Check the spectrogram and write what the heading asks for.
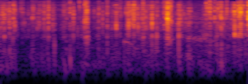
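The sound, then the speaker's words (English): A bag of Sour Patch Kids candy crinkles into a microphone, a steady run of sharp, papery rustles and crackles with no voices. “Here's my patch, my bag of Sour Patch Kids,”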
